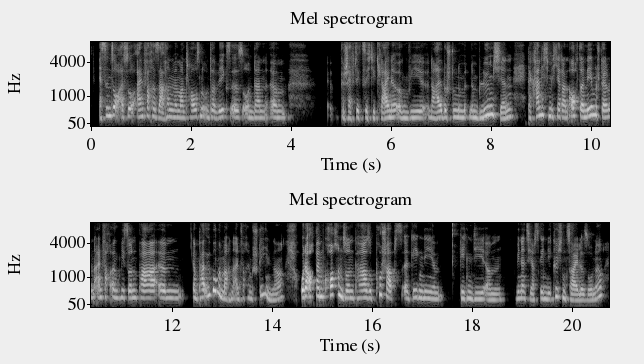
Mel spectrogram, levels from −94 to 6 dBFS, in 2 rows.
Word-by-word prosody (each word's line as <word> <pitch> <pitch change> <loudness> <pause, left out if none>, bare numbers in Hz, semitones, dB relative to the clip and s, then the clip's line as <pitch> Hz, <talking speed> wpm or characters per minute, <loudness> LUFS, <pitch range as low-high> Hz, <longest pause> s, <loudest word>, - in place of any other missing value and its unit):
es 190 0 +1
sind 255 0 +3
so 275 - +6
also, 215 +3 -1
einfache 235 +2 -2
Sachen, 220 +2 -1
wenn 205 -1 -2
man 200 -1 -2
draußen 210 +4 -2
unterwegs 215 -1 -2
ist 210 -1 -1
und 195 0 -4
dann, 200 0 -4
ähm 200 0 -3 1.1
beschäftigt 195 0 -3
sich 200 -3 -3
die 190 0 -5
Kleine 195 +3 +1
irgendwie 200 0 -2
1/2 200 +2 +1
Stunde 210 +1 -2
mit 205 +1 -3
'nem 205 -2 -1
Blümchen, 230 -1 +2 0.3
da 200 - -6
kann 235 +7 +2
ich 275 -2 +1
mich 235 -2 -1
ja 225 - -1
dann 205 -2 -2
auch 255 - +3
daneben 250 +4 +4
stellen 215 -5 0
und 225 - -4
einfach 240 0 -3
irgendwie 230 -1 -3
so 220 0 -1
'n 225 0 -2
paar 220 -1 +4
ähm, 220 0 -2 0.2
'n 225 -3 -2
paar 235 +1 +2
Übungen 315 - +5
machen, 185 -1 -2
einfach 195 +4 -8
im 205 -2 -7
Stehen, 305 - -4
ne? 185 +6 -5 0.4
Oder 470 - +10
auch - - +4
beim 270 -2 +4
Kochen 305 0 +6
so 225 -1 +1
'n 220 0 -1
paar, 225 +2 +1
so 220 -1 -1
push-ups, 320 -8 0
äh, - - -3
gegen 230 +1 -3
die 205 -2 -2 0.5
gegen 205 -1 -2
die, 190 0 -2
ähm 175 0 -5 0.2
wie 205 +1 -5
nennt 210 -2 -2
sich 185 - -6
das 170 0 -6
gegen 195 0 -3
die 185 0 -5
Küchenzeile 190 -10 -1
so 165 0 -4
ne? 225 +12 -2
215 Hz, 210 wpm, -23 LUFS, 195-230 Hz, 1.1 s, Oder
